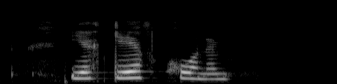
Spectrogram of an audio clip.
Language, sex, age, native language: Icelandic, female, 7, Icelandic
